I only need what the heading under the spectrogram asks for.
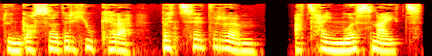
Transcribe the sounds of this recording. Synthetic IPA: d̥wɨnɡɔsɔdərhɪwkʰəɾa | b̥ətʰɨdrəm | atʰajmlˠəsnajtʰ

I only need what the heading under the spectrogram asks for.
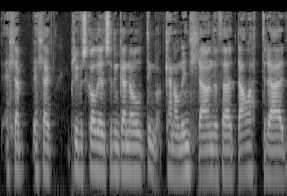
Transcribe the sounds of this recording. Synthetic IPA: ɛɬavɛɬa | pʰrivəskɔlˠjɔnsɨːðənɡanɔlˠd̥ɪmbɔɡ̥anɔlˠɪnɬaɔnðaθadalˠadra

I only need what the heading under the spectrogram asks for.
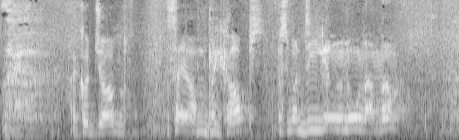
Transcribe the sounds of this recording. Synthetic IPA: aɪɡʊd̚d͡ʒɔb | seɪɔvnbɹikʰɔpsɪsmədiːɡənənuːlˠanðəm

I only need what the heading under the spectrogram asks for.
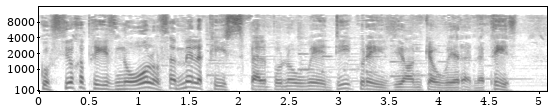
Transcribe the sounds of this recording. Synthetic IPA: ɡ̥ʊθjʊχəpʰriːðnoːlˠʊrθəmɪlˠəpʰiːsvɛlˠboːnɔwɛdiɡwrejðjɔnɡəwɪɾənəpʰr̥iːð

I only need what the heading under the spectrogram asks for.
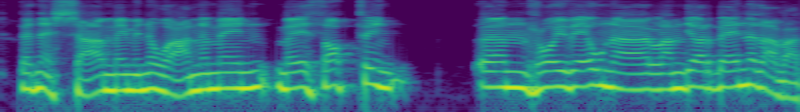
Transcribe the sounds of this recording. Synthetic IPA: b̥ɛθnɛsamejmɪnəwanəmenmeθɔpʰɪn | ənr̥oɨvɛwnalˠandjɔrbɛnəðava̰

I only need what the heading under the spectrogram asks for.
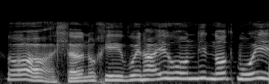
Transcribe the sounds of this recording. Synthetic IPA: ɔɛ̰ɬɛnuːχivʊɨnhajhʊnhidnoːdmuɨ

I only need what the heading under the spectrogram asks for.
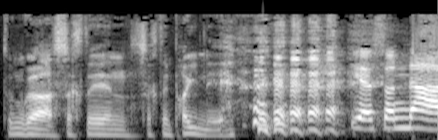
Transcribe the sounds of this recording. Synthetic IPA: d̥uməɡasaχd̥̪iːnsaχd̥iːnpʰɔjni | jɛsona

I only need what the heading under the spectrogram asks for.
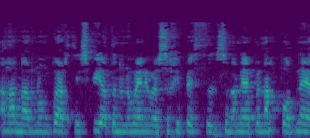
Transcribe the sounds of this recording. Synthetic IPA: aɦanarnuːnɡwɛrθɪsviːɔdanənəwɛnɪwɛsɔχiːbeːθəsənanɛbənabɔdne

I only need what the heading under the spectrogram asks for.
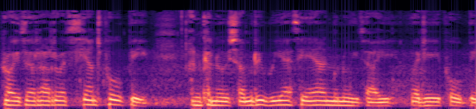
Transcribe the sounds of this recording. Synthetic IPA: roːɨðəɾarwɛθjantpʰoːbi | ənkʰənʊɨsamrɪwjɛθeaŋnʊɨðaɨwɛdipʰoːbi

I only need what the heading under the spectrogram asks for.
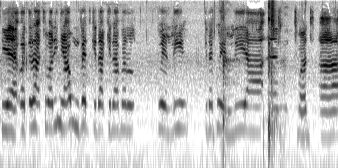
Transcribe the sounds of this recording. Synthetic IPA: jɛodənatʰɪmɔdiniawnvɛdɡədaɡ̥ədavɛlˠ | ɡ̥wɛlˠi | ɡ̥ədaɡwɛlˠiaəːmtʰɪmɔda

